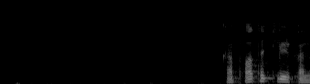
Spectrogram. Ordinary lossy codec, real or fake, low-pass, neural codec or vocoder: Opus, 32 kbps; real; 7.2 kHz; none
